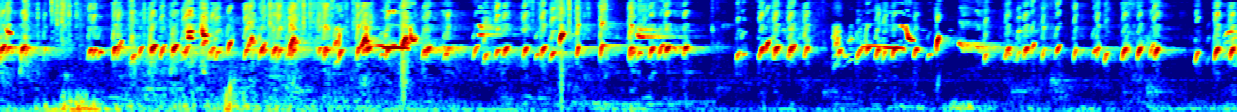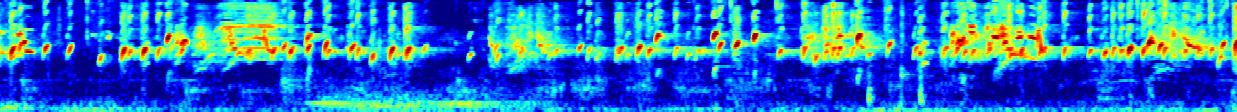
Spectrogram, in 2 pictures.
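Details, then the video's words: Goldfinch singing on a training tape meant to stimulate other songbirds. Continuous, fast, chattering twittering with liquid trills and short buzzy notes, broken by short gaps near four and seven seconds. A soft low rumble sits in the background. "Encouragement to motivate and support goldfinches in songs"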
